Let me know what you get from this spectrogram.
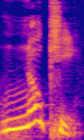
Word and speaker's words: Gnocchi: It's called Gnocchi. You've heard it's spelled G-N-O-C-C-H-I, Gnocchi.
